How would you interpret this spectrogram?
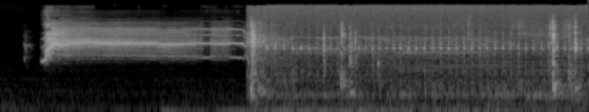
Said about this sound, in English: Komal could now scream, and she let the full force of her terror bounce against the walls of the cave.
